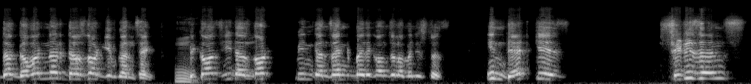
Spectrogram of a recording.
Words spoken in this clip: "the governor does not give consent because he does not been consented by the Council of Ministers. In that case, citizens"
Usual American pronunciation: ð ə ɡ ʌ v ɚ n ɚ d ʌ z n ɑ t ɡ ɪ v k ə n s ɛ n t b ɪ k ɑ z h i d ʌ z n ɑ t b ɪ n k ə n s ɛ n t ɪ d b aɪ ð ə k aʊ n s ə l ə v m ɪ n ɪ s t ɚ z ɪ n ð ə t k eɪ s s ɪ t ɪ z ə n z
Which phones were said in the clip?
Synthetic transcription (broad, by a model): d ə ɡ ʌ v ɚ n ɚ d ʌ z n ɑ t ɡ ɪ v k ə n s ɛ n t b ɪ k ɑ z h i d ʌ z n ɑ t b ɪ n k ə n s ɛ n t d b aɪ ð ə k aʊ n s ə l ə v m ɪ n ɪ s t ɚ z ɪ n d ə t k eɪ s s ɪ t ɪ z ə n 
